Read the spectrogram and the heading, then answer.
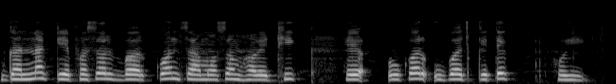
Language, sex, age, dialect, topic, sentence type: Chhattisgarhi, female, 25-30, Northern/Bhandar, agriculture, question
